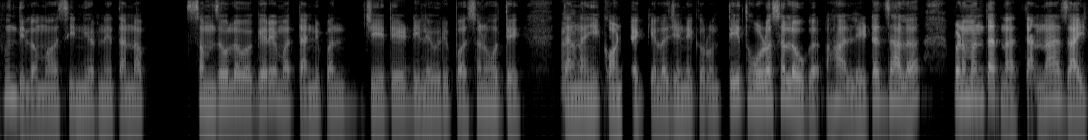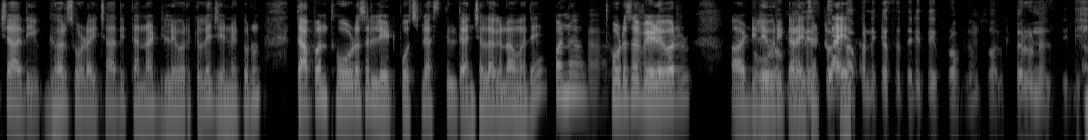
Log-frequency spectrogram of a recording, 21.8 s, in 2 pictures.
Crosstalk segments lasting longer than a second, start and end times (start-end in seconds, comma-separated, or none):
18.4-19.7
